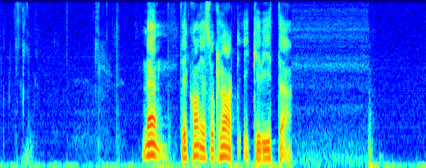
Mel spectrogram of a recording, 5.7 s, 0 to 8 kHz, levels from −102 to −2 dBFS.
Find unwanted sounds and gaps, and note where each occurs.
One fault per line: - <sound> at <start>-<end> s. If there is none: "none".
none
